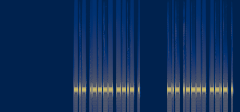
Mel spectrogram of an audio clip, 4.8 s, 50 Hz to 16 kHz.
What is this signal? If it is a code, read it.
Morse code, heard as a keyed tone, about 46 wpm, 700 Hz. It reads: K1QE K1QE
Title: USA Call Signs - 4 Characters - Repeated 2x - 45wpm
